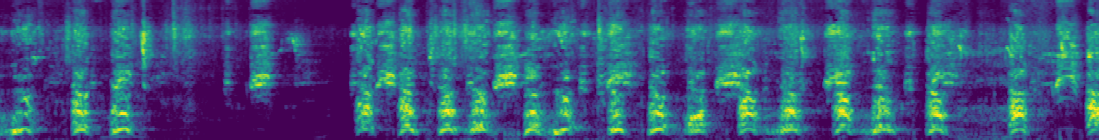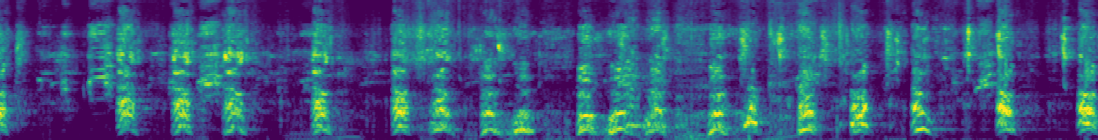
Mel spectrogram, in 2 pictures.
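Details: Tibetan Mastiff filmed in Kraljevo, Serbia, barking in a steady run of deep, booming woofs, roughly one or two each second, after a short pause near the start.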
